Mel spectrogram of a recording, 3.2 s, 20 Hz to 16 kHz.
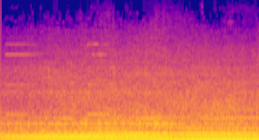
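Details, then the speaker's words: Audi S6 5.2-litre V10, cold start after sitting since yesterday, no warning lights; owner reports it bogs under harder acceleration. Deep, even rumble holding steady with no knocks or misses; normal cold idle. "Well, we're gonna start it. This is a cold start since yesterday."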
